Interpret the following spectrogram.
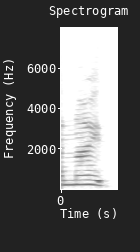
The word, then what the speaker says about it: night: Jadi cara bacanya 8 gitu. Sama 8 kan kayak gitu. baca night.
